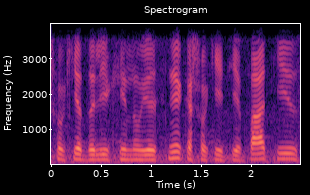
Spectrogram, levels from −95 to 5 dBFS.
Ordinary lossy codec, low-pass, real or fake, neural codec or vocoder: Opus, 64 kbps; 3.6 kHz; real; none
